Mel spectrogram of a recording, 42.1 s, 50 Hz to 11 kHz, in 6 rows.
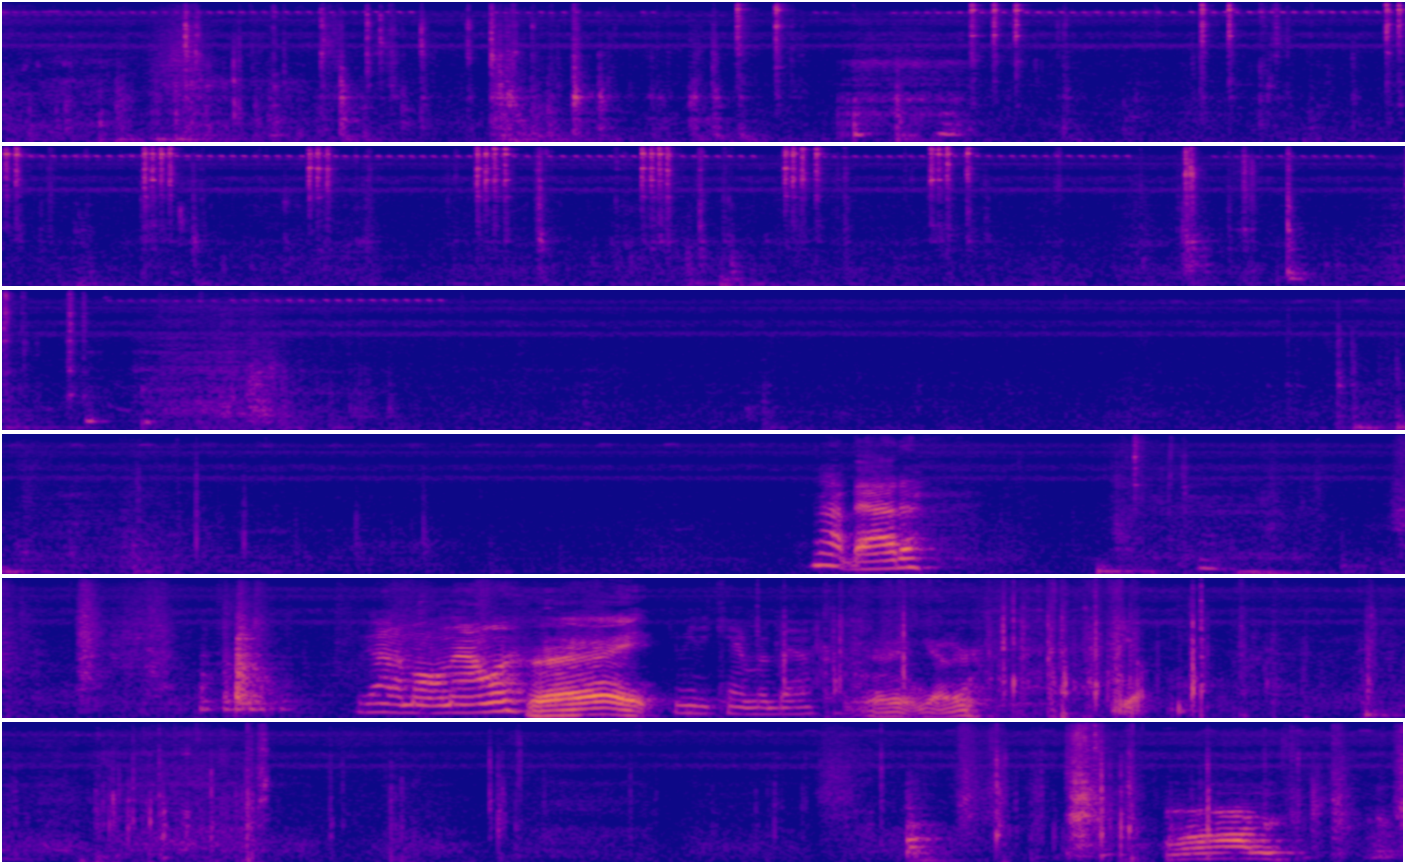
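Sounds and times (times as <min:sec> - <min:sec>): high insect trill: 0:00.0 - 0:42.0
socket wrench ratcheting: 0:04.8 - 0:14.5.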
